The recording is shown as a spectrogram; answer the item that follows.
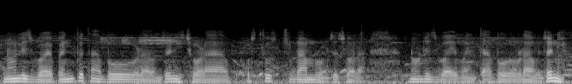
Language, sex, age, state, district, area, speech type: Nepali, male, 18-30, West Bengal, Kalimpong, rural, spontaneous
